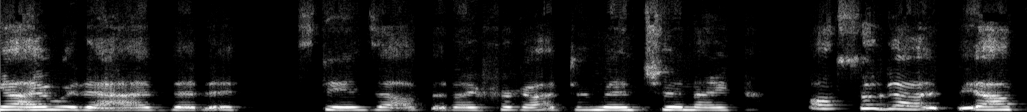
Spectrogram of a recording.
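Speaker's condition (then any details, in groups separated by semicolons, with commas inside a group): Cerebral palsy; lifelong, childhood surgeries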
